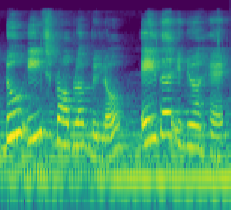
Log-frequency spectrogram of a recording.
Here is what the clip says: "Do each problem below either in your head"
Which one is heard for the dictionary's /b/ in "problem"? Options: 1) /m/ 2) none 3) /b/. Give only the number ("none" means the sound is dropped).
3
